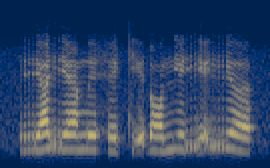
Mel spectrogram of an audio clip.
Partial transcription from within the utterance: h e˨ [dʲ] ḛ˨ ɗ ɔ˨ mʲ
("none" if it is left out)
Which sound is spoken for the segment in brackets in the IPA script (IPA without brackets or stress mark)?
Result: tʲ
